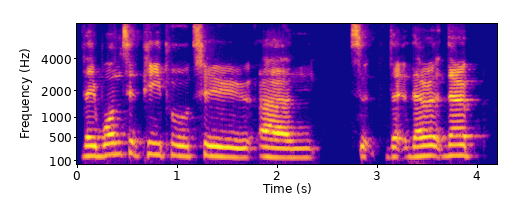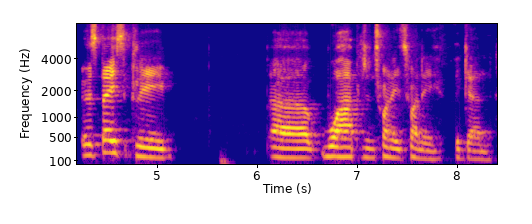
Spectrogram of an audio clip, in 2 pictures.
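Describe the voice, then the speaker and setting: A man, nasal and congested, talking in a slow, halting way with many restarts and fillers. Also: on the high side, fairly bright tone. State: congested from an infection. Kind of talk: casual rambling talk.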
